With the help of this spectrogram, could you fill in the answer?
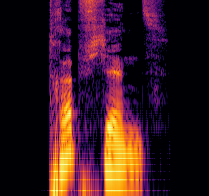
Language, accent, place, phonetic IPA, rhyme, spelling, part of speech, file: German, Germany, Berlin, [ˈtʁœp͡fçəns], -œp͡fçəns, Tröpfchens, noun, De-Tröpfchens.ogg
- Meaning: genitive singular of Tröpfchen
